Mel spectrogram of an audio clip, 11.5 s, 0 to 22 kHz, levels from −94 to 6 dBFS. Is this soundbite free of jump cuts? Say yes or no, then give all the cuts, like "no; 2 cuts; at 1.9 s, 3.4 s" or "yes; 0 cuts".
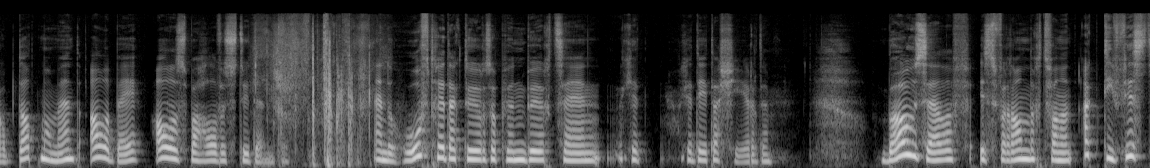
yes; 0 cuts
